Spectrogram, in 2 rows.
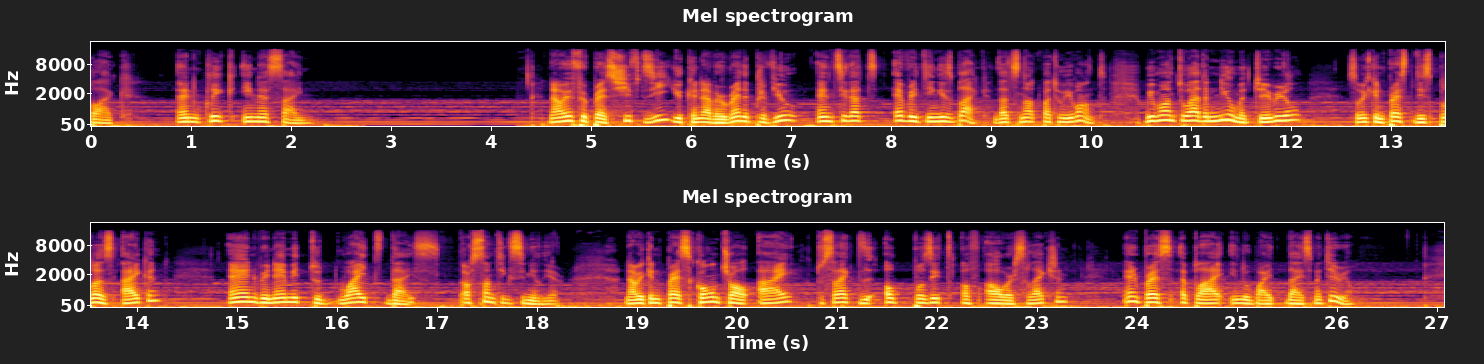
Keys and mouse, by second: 9.0 shift+z, 10.9 shift+z, 11.8-19.9 drag, 21.0 ctrl+i, 22.9-24.3 drag, 24.3 shift+z.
